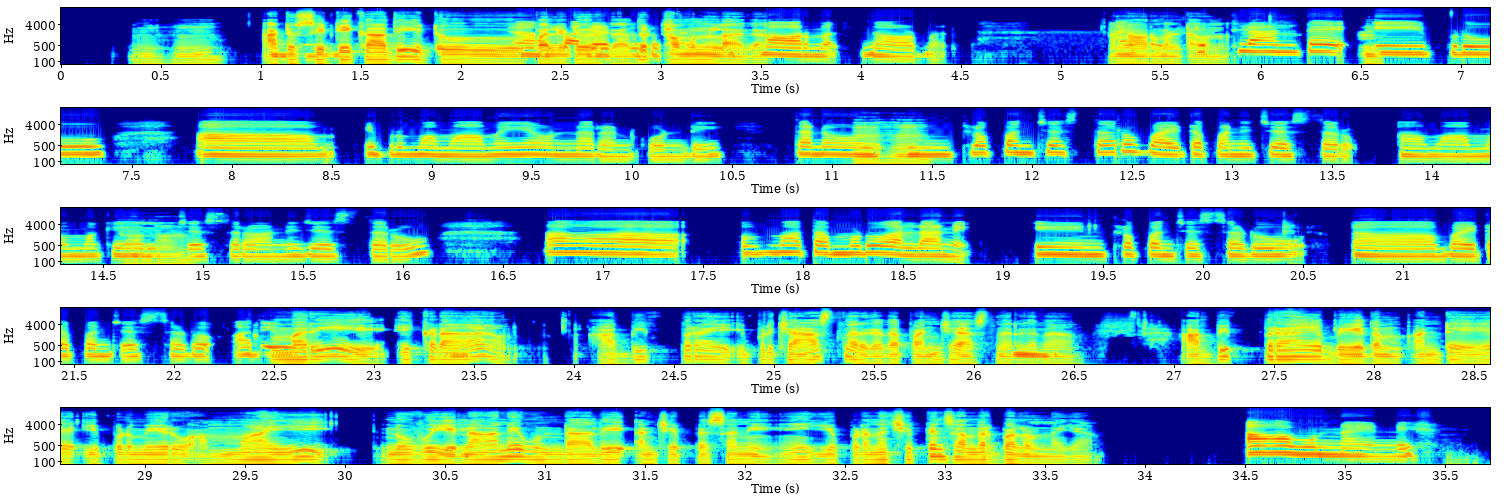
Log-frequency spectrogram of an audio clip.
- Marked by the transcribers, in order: in English: "సిటీ"; other noise; in English: "నార్మల్. నార్మల్"; in English: "టౌన్‌లాగా"; tapping; in English: "నార్మల్"; in English: "హెల్ప్"; lip smack; lip smack
- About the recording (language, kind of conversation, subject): Telugu, podcast, అమ్మాయిలు, అబ్బాయిల పాత్రలపై వివిధ తరాల అభిప్రాయాలు ఎంతవరకు మారాయి?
